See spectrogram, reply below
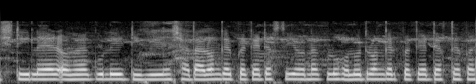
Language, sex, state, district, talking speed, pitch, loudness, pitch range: Bengali, female, Assam, Hailakandi, 165 wpm, 235 Hz, -13 LUFS, 230-240 Hz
